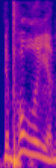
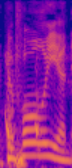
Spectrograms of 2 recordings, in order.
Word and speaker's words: Napoleon: One dog I got, they named him Neapolitan. Is that right? Napoleon. There we go. I knew I was saying that wrong. Napoleon.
